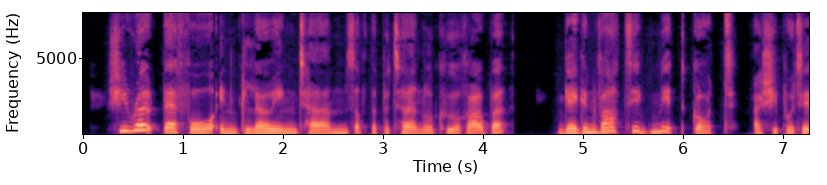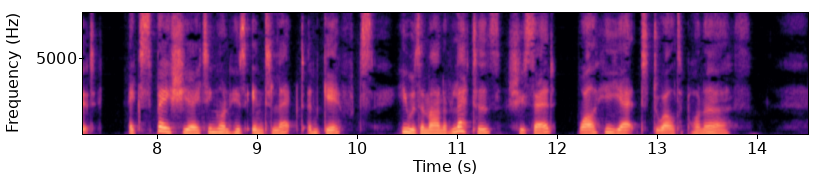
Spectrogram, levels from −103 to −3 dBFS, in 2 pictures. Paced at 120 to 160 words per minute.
Yes: average, 155 wpm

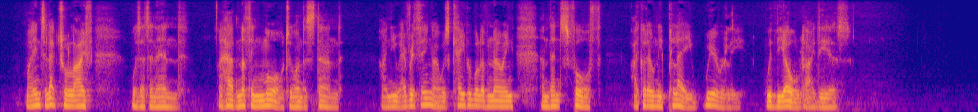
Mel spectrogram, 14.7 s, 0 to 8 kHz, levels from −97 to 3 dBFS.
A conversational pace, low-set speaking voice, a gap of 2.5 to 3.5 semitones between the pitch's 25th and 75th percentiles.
No: slow, 130 wpm; low, 105 Hz; average, 2.8 semitones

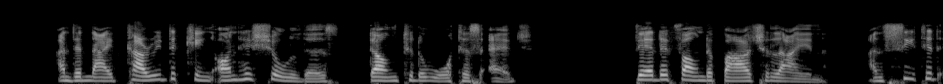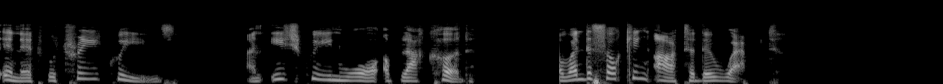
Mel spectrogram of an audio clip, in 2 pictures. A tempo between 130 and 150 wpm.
Yes: slow, 135 wpm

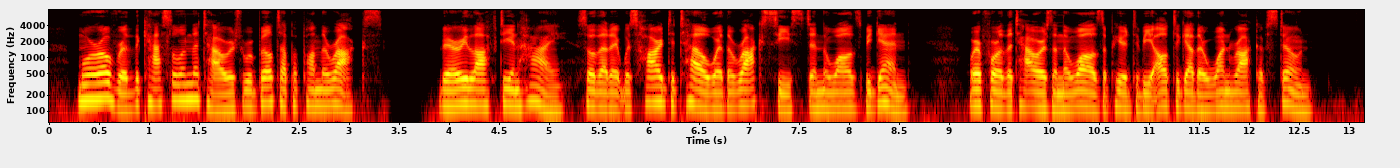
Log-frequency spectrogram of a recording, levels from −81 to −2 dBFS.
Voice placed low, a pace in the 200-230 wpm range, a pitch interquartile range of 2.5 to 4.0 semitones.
Yes: low, 120 Hz; fast, 205 wpm; average, 3.1 semitones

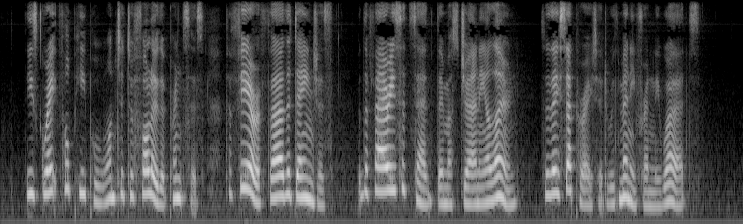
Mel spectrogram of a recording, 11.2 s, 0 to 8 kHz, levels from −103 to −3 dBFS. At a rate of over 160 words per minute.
No: average, 155 wpm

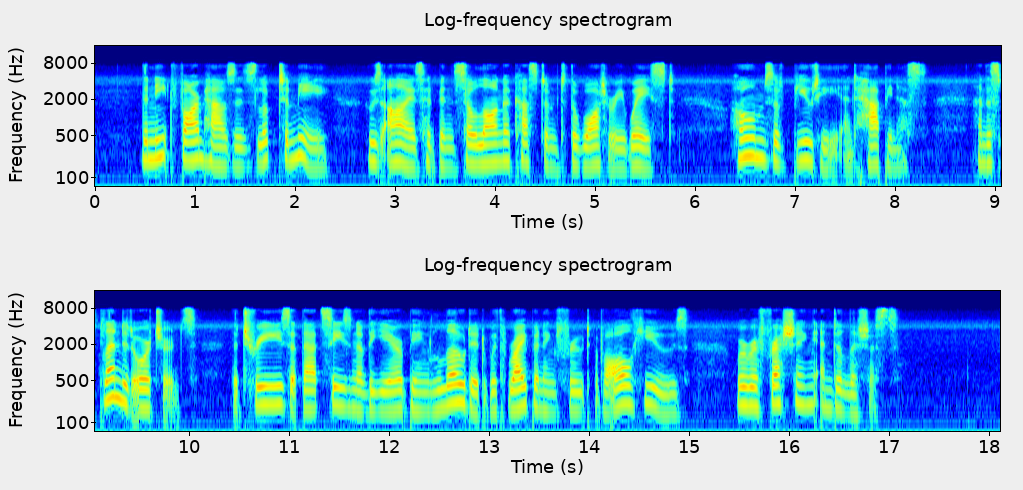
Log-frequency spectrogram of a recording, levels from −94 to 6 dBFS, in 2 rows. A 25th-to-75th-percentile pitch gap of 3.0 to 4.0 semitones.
Yes: average, 3.5 semitones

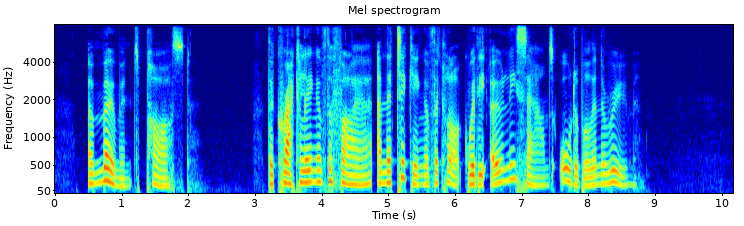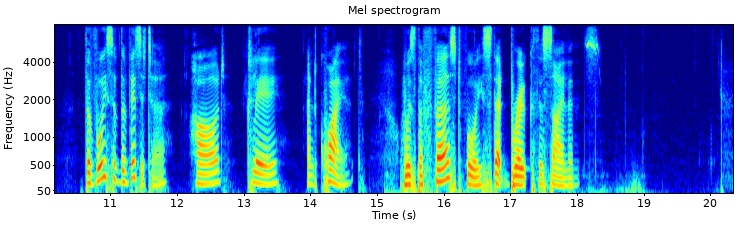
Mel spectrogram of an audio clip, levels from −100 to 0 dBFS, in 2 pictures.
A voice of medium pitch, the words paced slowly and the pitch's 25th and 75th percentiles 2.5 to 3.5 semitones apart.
No: medium, 170 Hz; slow, 115 wpm; average, 4.2 semitones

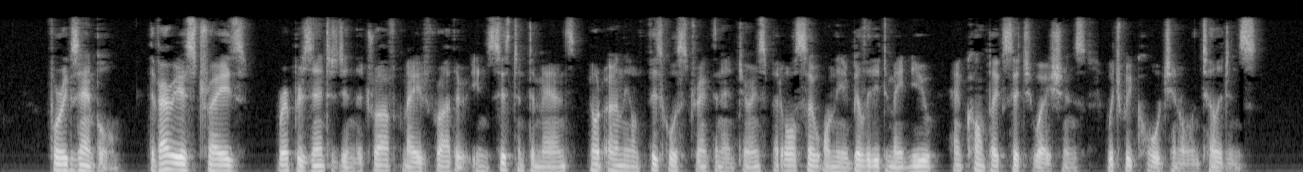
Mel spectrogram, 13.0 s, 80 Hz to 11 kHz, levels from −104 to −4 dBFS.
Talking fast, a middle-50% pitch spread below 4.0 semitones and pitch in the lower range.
No: average, 165 wpm; average, 2.9 semitones; low, 100 Hz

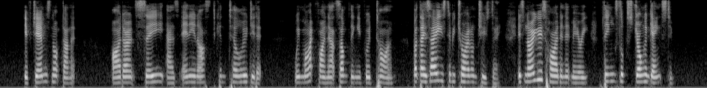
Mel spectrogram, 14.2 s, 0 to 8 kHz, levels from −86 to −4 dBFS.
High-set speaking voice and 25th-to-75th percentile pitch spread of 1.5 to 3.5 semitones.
Yes: high, 215 Hz; average, 3.2 semitones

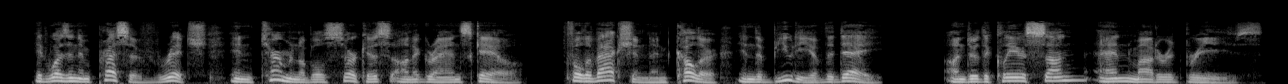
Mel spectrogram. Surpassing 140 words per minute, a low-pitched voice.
No: slow, 135 wpm; low, 120 Hz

